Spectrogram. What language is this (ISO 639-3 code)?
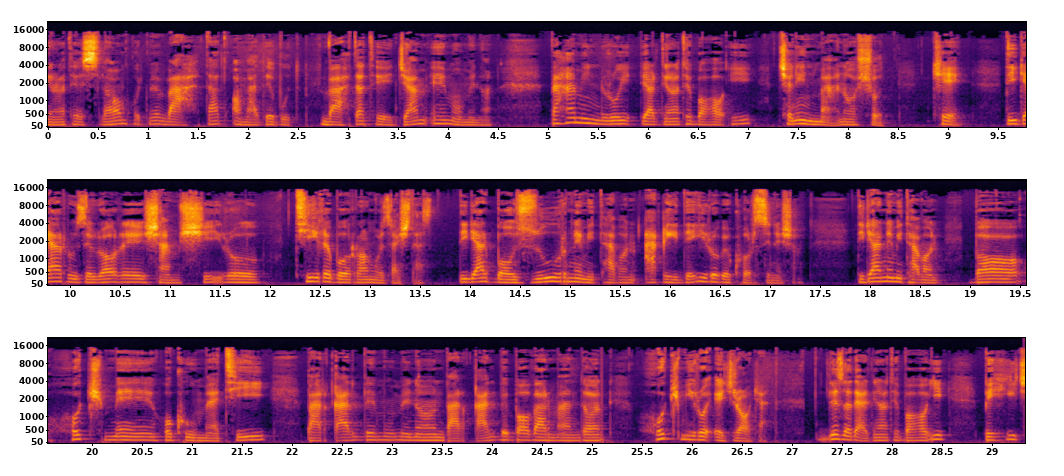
fas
